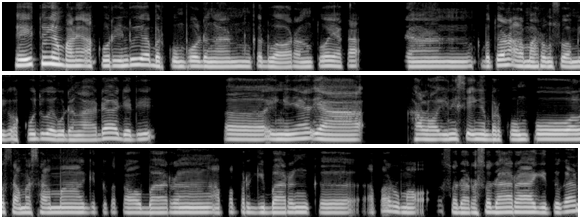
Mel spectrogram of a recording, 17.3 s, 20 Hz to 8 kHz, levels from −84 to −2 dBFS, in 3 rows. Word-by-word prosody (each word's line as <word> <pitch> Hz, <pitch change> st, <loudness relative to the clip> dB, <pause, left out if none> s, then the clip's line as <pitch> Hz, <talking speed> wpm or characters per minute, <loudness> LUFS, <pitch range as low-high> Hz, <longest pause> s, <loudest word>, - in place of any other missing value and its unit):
Ya 195 Hz, -, +9 dB
itu 230 Hz, +4 st, +6 dB
yang 225 Hz, -4 st, +8 dB
paling 180 Hz, 0 st, +4 dB
aku 175 Hz, +2 st, -3 dB
rindu 185 Hz, +4 st, +3 dB
ya 205 Hz, -2 st, +4 dB
berkumpul 165 Hz, 0 st, +1 dB
dengan 155 Hz, -1 st, +1 dB, 0.2 s
kedua 155 Hz, -2 st, -1 dB
orang 155 Hz, 0 st, -2 dB
tua 170 Hz, +3 st, -1 dB
ya, -, -, -1 dB
Kak. 175 Hz, 0 st, -5 dB, 0.4 s
Dan 160 Hz, 0 st, 0 dB
kebetulan 195 Hz, +6 st, +1 dB
almarhum 165 Hz, -2 st, +2 dB
suami 155 Hz, 0 st, 0 dB
aku 170 Hz, +2 st, -3 dB
juga 175 Hz, -2 st, +1 dB
udah 155 Hz, 0 st, 0 dB
nggak 150 Hz, 0 st, -3 dB
ada, 195 Hz, -, +3 dB
jadi, 165 Hz, +2 st, -2 dB, 0.8 s
eee, 165 Hz, -1 st, 0 dB
inginnya 170 Hz, +2 st, +2 dB
ya 175 Hz, -2 st, +3 dB, 0.8 s
kalau 165 Hz, -1 st, -1 dB
ini 165 Hz, +1 st, 0 dB
sih 170 Hz, +1 st, -1 dB
ingin 165 Hz, -2 st, +2 dB
berkumpul 165 Hz, +2 st, +1 dB
sama-sama 160 Hz, 0 st, -1 dB
gitu, 155 Hz, -1 st, -12 dB
ketawa 160 Hz, 0 st, -5 dB
bareng, 160 Hz, +1 st, 0 dB
apa 165 Hz, +2 st, -10 dB
pergi 160 Hz, -1 st, -5 dB
bareng 160 Hz, +1 st, 0 dB
ke, 155 Hz, 0 st, -3 dB
apa, -, -, -12 dB
rumah 160 Hz, -2 st, -2 dB
o -, -, -10 dB, 0.2 s
saudara-saudara 165 Hz, +1 st, 0 dB
gitu 160 Hz, 0 st, -3 dB
kan. 195 Hz, +3 st, -1 dB
165 Hz, 160 wpm, -22 LUFS, 155-170 Hz, 0.8 s, Ya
